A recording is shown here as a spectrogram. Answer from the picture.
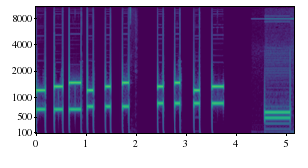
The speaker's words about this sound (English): Busy. That figures. Probably takes the damn phone off the hook so nobody can leave him a message.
